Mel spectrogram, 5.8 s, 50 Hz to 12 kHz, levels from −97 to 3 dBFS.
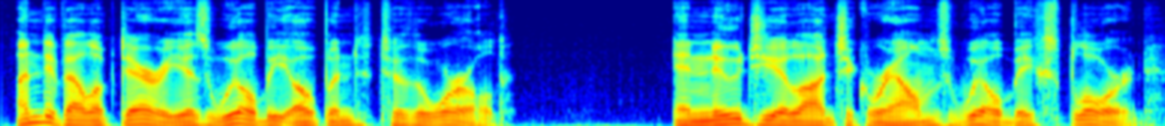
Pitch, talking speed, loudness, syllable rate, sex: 100 Hz, 155 wpm, -17 LUFS, 5.4 syllables/s, male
